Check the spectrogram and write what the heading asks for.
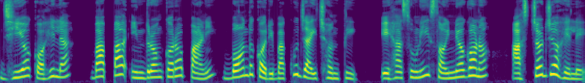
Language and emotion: Odia, neutral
